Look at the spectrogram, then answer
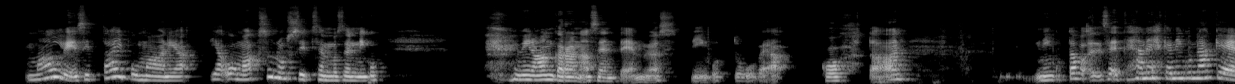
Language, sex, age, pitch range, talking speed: Finnish, female, 30-49, 175-240 Hz, 90 wpm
